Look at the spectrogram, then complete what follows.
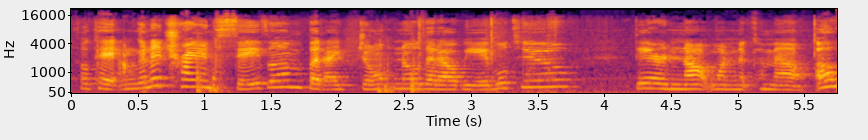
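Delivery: usual speaking voice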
